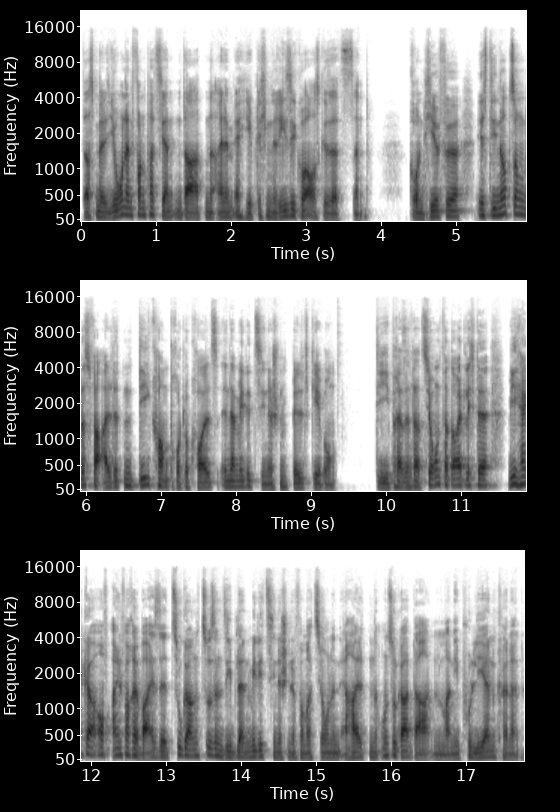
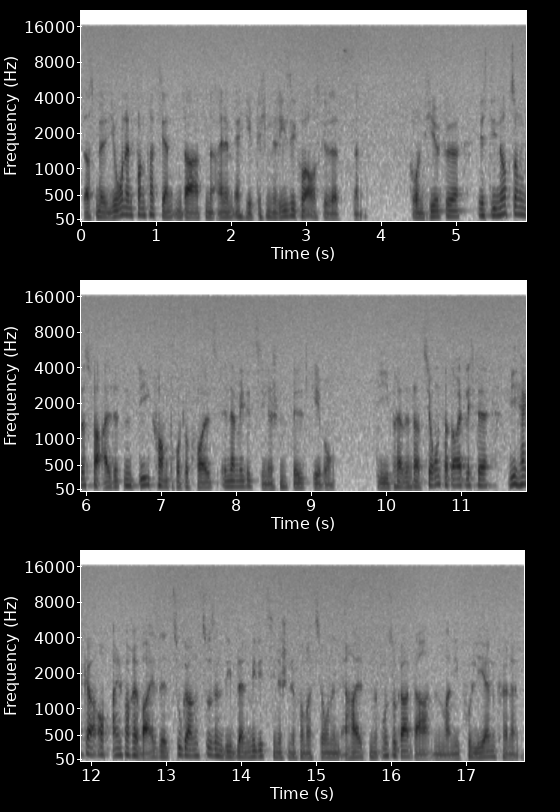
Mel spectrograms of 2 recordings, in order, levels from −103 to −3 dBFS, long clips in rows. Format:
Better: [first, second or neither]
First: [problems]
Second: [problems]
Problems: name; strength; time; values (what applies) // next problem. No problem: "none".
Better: first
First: none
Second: hiss; loud; throughout; 8 dB below the speech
